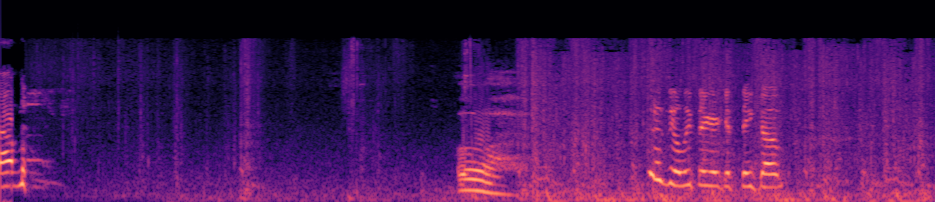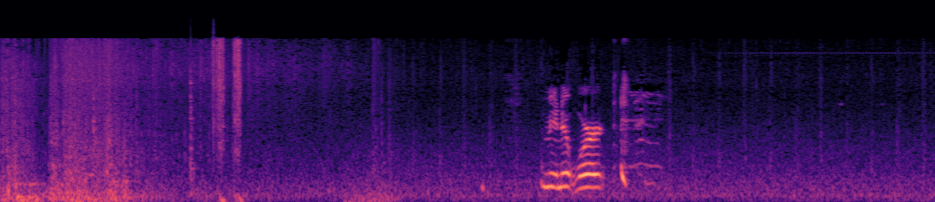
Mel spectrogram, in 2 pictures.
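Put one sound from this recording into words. Footsteps patter over grass.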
